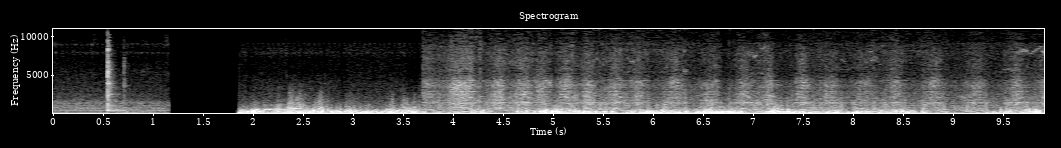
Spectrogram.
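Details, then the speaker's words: 1963 Allis-Chalmers front loader with 1978 Monte Carlo 305 gasoline V8, first start after 5.5 years parked outside: loud uneven starter churning, rough rhythmic pulses, no catch; feels tight, owner unsure if battery connection or seizing engine; crank no start. "Cranking. Pump that bitch. She's awful tight. Well, I think I gotta see if it's a battery connection or a seizing motor. No luck so far."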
